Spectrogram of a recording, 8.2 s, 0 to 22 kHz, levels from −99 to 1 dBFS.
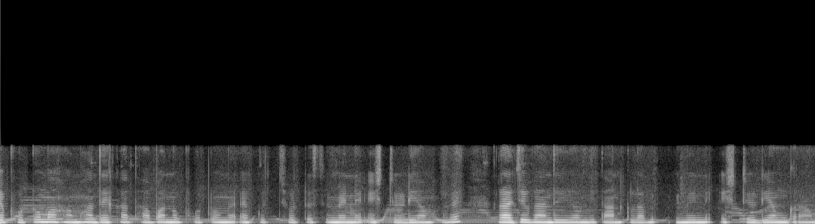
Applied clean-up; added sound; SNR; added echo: none; Guitar; 18 dB; none.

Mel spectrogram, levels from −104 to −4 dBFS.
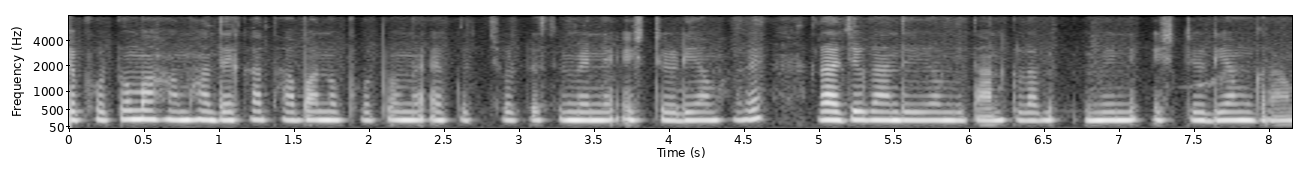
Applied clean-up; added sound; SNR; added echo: none; none; none; none.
